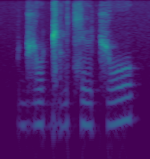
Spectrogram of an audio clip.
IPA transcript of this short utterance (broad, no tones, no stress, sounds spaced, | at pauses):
d͡ʒ o ɡ͡ǁ ɯ t͡s e t͡ʃ o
